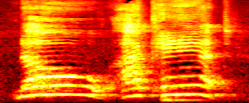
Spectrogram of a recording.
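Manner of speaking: high strained cry of pain; mock anguished no. Victim on the rack cries out.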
